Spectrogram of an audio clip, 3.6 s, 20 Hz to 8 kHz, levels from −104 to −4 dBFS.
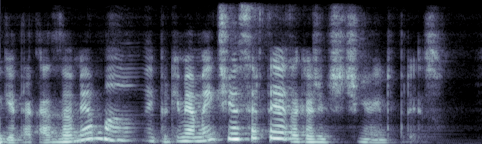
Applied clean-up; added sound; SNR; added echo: neural mask model DeepFilterNet 3.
